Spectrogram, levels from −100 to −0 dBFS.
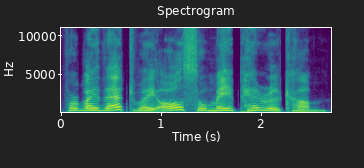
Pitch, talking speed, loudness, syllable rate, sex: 255 Hz, 175 wpm, -15 LUFS, 3.8 syllables/s, female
